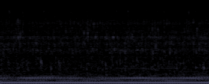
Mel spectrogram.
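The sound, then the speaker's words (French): Soft, continuous water of a cool river flowing gently, steady throughout with no talking, its quiet burbling texture sitting over a constant low hum. “Méditation au son de l'eau”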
